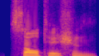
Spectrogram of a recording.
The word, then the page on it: saltation: American English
